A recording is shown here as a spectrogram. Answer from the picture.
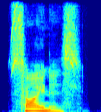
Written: sinus

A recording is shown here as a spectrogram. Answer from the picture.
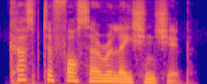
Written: cusp to fossa relationship

